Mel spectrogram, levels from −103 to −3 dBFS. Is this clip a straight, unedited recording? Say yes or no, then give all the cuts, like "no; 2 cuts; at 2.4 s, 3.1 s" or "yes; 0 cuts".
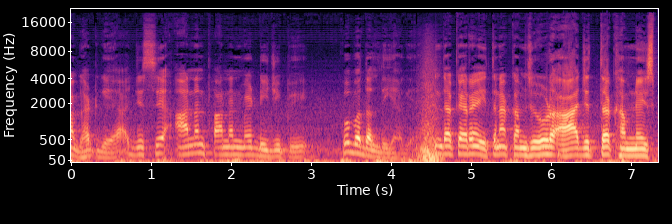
no; 1 cut; at 4.6 s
